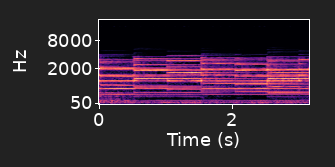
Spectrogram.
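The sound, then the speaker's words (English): Christmas church bells ring loudly, struck in a steady sequence about every half second, their bright overlapping tones sustaining and blending into a continuous shimmering peal with no voices. “Christmas bells, those Christmas bells, ringing through the land, bringing peace to all the world and goodwill to man.”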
